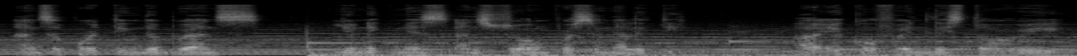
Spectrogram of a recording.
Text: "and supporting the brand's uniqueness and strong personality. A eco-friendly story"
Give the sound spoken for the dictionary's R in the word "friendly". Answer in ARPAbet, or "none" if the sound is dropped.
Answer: none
